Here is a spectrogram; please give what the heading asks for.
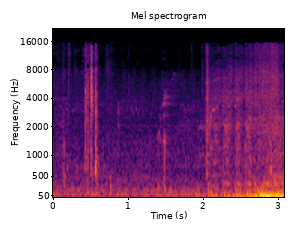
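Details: Chevrolet Captiva that cranked but wouldn't start with no trouble codes, diagnosed via live data; now short crank, catches and climbs quickly to a steady running note — normal engine start.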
